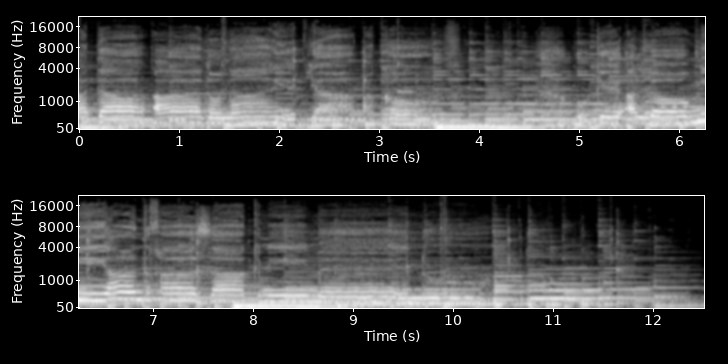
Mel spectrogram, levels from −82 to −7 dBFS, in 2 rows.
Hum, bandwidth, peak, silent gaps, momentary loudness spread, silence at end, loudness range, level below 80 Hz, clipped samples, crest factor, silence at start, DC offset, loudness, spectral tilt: none; 17 kHz; -2 dBFS; none; 7 LU; 0 s; 3 LU; -24 dBFS; under 0.1%; 14 dB; 0 s; under 0.1%; -16 LUFS; -6.5 dB/octave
